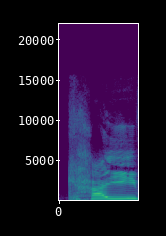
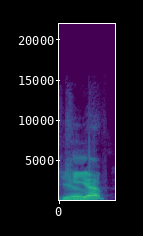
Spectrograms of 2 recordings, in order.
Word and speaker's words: Kyiv: where you're from because you know I can't pronounce them, all right, you ready? Here we go. Auburn, Alabama. Kyiv, Ukraine. Minnie, is that right? Is that Kiev?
